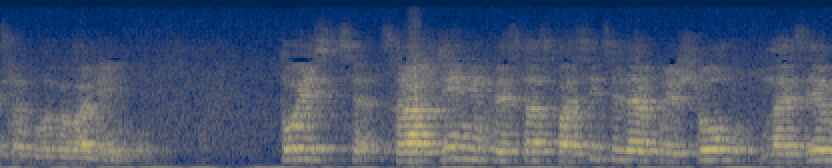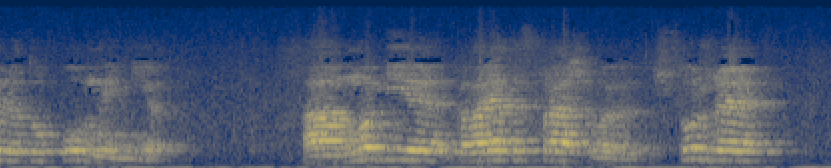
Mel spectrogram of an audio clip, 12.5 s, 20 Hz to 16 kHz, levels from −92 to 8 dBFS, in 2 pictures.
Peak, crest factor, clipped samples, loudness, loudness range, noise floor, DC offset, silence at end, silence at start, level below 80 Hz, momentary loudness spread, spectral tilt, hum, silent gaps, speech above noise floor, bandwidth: -6 dBFS; 18 dB; under 0.1%; -23 LUFS; 5 LU; -47 dBFS; under 0.1%; 0 s; 0 s; -62 dBFS; 14 LU; -4 dB/octave; none; none; 25 dB; 12 kHz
